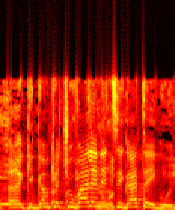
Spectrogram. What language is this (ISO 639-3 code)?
heb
